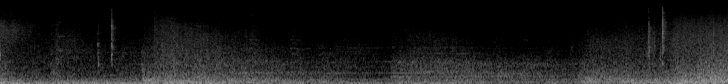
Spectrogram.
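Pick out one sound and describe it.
A sword swings and strikes with sharp metallic rings.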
